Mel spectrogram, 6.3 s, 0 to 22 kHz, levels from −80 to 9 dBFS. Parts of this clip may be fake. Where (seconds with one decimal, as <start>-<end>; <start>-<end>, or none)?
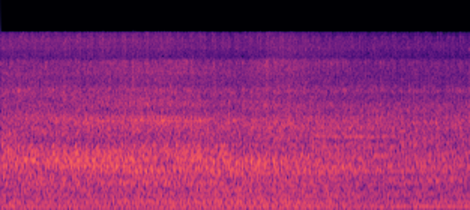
4.3-5.2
